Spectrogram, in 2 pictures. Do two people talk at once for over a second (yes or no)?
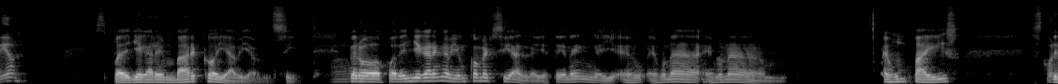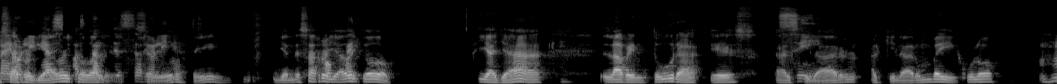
yes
